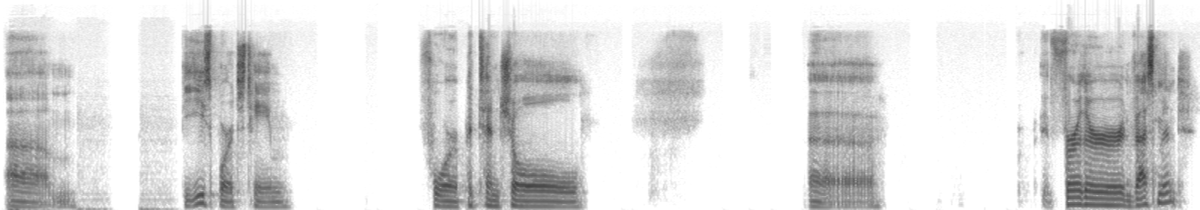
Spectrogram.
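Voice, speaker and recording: A man playing a tabletop roleplaying game, improvising in a hesitant, halting and wordy way. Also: low voice, gravelly, a little mellow.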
